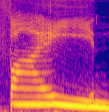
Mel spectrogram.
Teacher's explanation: 它是一个双元音，要从一个啊滑到一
